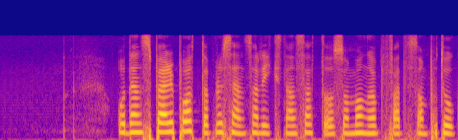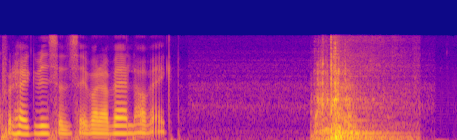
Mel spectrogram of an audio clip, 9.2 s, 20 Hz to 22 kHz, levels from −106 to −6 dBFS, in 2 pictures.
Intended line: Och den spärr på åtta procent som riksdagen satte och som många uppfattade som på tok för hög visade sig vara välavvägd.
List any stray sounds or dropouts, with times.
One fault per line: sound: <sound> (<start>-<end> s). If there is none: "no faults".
sound: thud (7.7-8.8 s)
